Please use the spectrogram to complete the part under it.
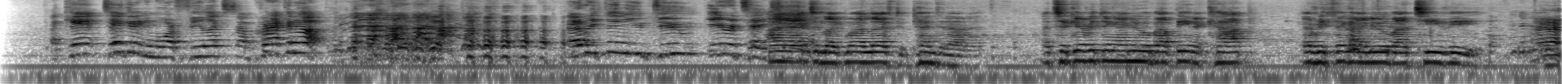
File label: monologue; Actor's Alley; well-known monologue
